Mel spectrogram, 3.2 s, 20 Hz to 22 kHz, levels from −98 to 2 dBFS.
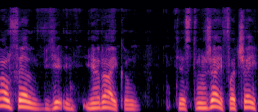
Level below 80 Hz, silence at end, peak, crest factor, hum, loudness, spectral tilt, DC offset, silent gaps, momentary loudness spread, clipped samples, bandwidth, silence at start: -76 dBFS; 0 s; -8 dBFS; 18 dB; none; -27 LUFS; -7 dB/octave; under 0.1%; none; 12 LU; under 0.1%; 16.5 kHz; 0 s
